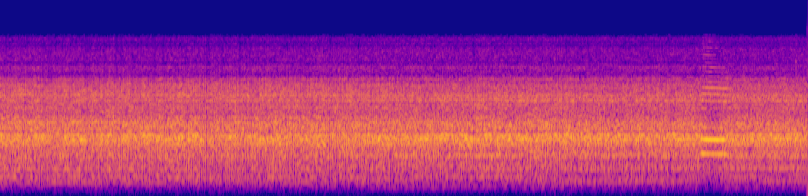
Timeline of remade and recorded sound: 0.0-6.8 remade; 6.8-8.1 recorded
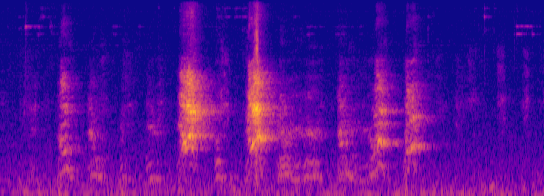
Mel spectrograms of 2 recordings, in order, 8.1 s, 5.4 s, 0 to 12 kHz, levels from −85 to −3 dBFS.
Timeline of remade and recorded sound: 0.0-1.4 remade; 1.4-4.1 recorded; 4.1-4.7 remade; 4.7-5.4 recorded

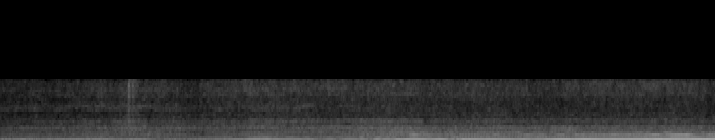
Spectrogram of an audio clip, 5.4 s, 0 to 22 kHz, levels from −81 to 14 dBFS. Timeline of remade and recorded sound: 0.0-5.4 recorded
